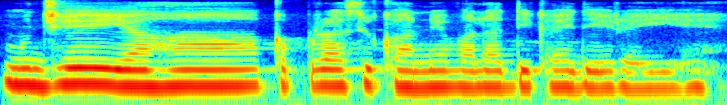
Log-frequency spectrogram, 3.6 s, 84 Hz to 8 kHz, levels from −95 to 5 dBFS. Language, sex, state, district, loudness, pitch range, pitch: Hindi, female, Arunachal Pradesh, Lower Dibang Valley, -13 LUFS, 185-200 Hz, 195 Hz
